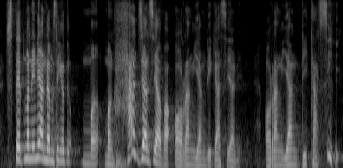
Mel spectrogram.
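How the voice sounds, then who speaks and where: An older man preaching a sermon as pastor, laughing often and swinging between loud outbursts and hushed, low passages. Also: moderate pace. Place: church, online service.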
